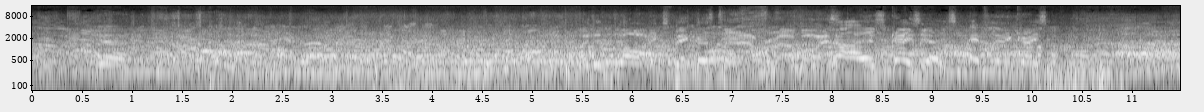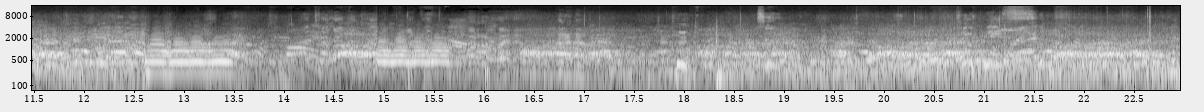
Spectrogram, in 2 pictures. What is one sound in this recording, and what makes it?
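A crowd of people talks and shouts loudly outdoors.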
